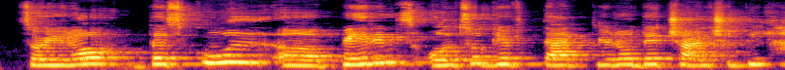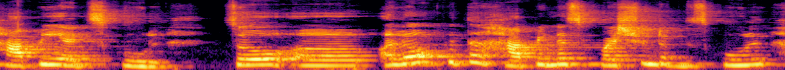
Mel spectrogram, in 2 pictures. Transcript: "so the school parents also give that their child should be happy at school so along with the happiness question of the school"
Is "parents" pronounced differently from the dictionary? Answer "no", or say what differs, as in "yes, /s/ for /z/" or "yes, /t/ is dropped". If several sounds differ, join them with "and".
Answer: no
